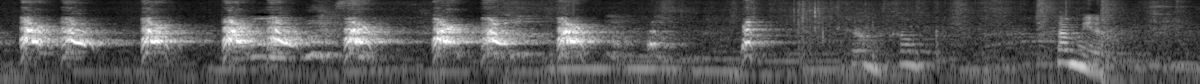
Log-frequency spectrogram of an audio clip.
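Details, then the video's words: Small female chihuahua in a shop, meeting her mirror image for the first time and taking it for attacking dogs, yaps in rapid pairs for three seconds, then quieter whines and a woman speaking softly. "tiny chihuahua sees herself in the mirrors for the first time"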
